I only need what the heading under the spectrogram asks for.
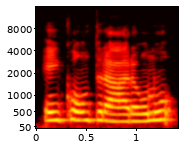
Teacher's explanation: E se a forma verbal terminar em som nasal, ou seja, quando o som passa também pelo nariz durante a pronúncia, acrescenta-se n no pronome.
